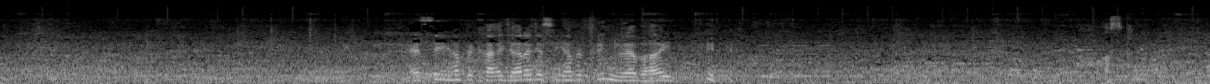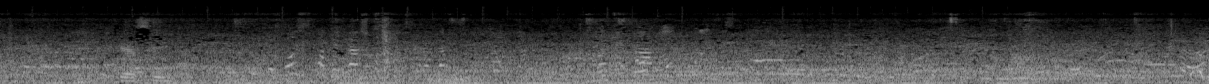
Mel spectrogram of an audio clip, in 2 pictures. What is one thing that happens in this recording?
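A large crowd chatters all around in a big echoing hall.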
